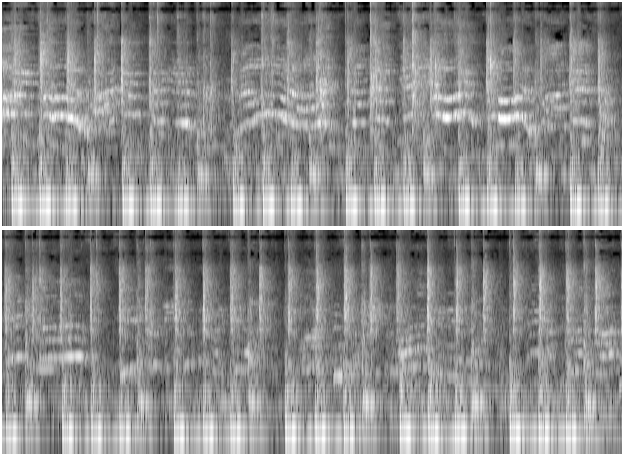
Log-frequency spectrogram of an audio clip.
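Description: Dholki (Punjabi barrel drum) played in a fast, steady beat while women and girls sing Punjabi gidha folk songs together, with hand clapping along to the beat.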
